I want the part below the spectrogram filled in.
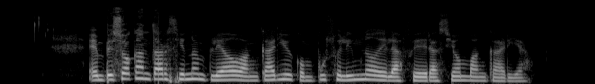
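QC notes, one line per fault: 1.58–5.95 s, de-emphasis applied wrongly: from about 1.58 s to the end, the speech goes dull and muffled, like a blanket got thrown over it. A treble cut meant to undo pre-emphasis has landed on audio that never had any boost, or has been applied twice, so the top end just rolls off smoothly with nothing to cancel it. By 10 kHz it's sitting about 11 dB down relative to 1 kHz, which is why the consonants lose their edge.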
